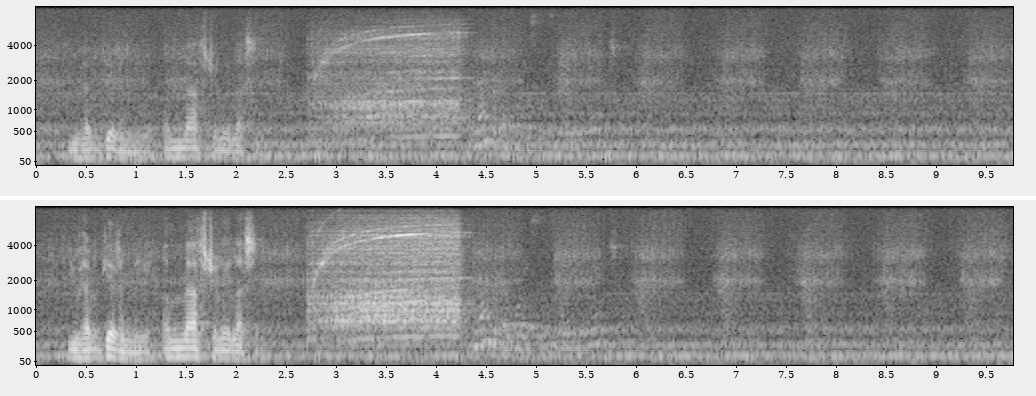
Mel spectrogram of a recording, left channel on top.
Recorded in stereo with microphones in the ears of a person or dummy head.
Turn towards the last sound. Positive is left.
turn(degrees=25)  # may be behind; listen again after turning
